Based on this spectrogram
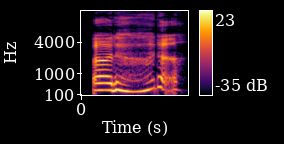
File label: ara ara girl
